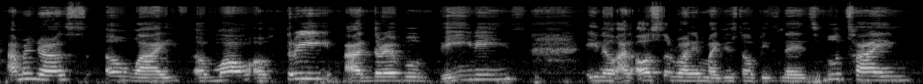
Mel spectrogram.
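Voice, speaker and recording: A woman's voice: on the low side, measured pace, rough recording. A woman from Nigeria, a guest on a live show, introducing herself over a video call in an upbeat, inviting way.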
